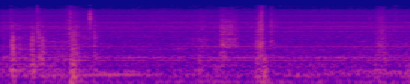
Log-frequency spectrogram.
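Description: Faint steady electrical hum from bench electronics, with a few soft clicks and taps as the gear is handled.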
